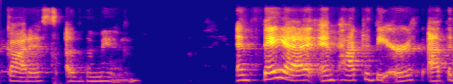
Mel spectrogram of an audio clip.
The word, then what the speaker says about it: Theia: So Theia, T-H-E-I-A, or Theia, is probably how you say it, Theia, was the original name of a Mars-sized planet And Theia means the mother of Selene.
